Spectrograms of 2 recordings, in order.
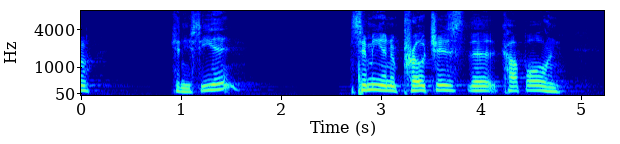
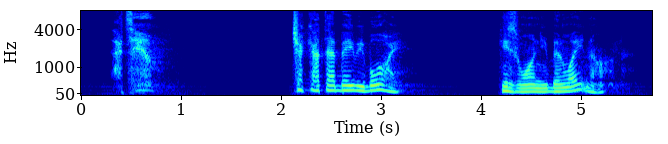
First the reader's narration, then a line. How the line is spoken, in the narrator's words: God had whispered in his ear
